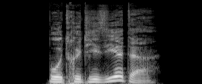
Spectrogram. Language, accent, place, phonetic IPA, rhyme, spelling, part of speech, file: German, Germany, Berlin, [botʁytiˈziːɐ̯tɐ], -iːɐ̯tɐ, botrytisierter, adjective, De-botrytisierter.ogg
- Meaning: inflection of botrytisiert: 1. strong/mixed nominative masculine singular 2. strong genitive/dative feminine singular 3. strong genitive plural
